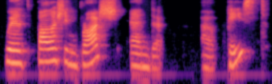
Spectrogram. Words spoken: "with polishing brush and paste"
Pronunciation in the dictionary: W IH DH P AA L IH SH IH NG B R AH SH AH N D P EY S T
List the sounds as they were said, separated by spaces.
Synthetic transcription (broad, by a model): W IH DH P AA L IH SH IH NG B R AH SH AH N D P EY S T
